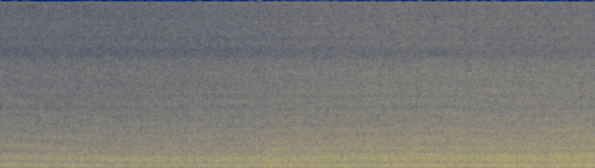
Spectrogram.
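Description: River water rushing in a steady, even flow, the river still running with rainwater, growing slightly louder toward the end.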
